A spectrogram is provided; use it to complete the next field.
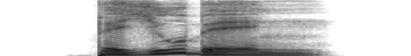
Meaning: to cheer
- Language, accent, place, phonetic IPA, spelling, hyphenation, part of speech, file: German, Germany, Berlin, [bəˈjuːbl̩n], bejubeln, be‧ju‧beln, verb, De-bejubeln.ogg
